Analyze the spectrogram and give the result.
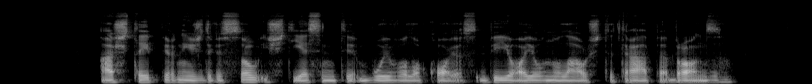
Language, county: Lithuanian, Vilnius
